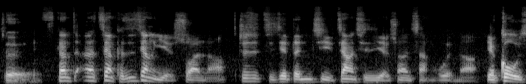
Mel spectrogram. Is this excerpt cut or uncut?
uncut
